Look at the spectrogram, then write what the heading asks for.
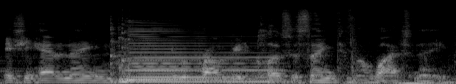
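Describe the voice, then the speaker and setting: A man, talking reflectively and haltingly in an interview. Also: low-pitched, level tone, over loud music. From South Carolina, United States. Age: late 60s. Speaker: musician being interviewed.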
